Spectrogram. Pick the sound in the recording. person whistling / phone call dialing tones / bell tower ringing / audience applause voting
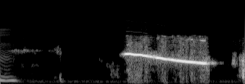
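person whistling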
